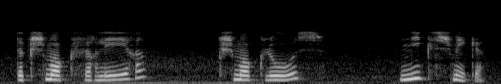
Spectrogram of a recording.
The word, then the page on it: d'r G'schmàck verliere, g'schmàcklos, nix schmecke: Bas-Rhin; Herrlisheim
